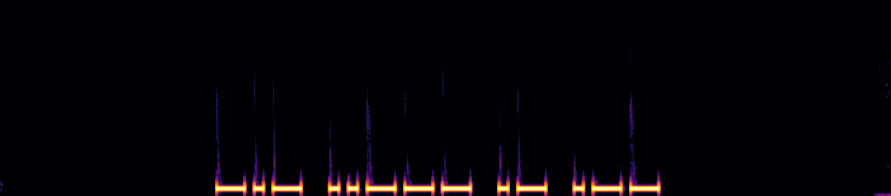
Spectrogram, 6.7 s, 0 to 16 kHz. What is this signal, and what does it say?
Morse code, heard as a keyed tone, about 20 wpm, 700 Hz. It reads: K2AW
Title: Speed Racing - USA Call Signs 17wpm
